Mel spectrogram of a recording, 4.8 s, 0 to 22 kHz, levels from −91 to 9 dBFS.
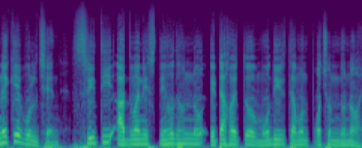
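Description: Throughout, periodic clock jitter near 1 kHz gives the speech a metallic roughness; a spectrogram shows sidebands flanking each harmonic at that spacing, strongest high up.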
